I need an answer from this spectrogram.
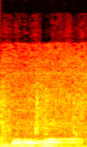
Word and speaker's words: balam: a jaguar, and then it's pronounced as a jaguar, balam, okay?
